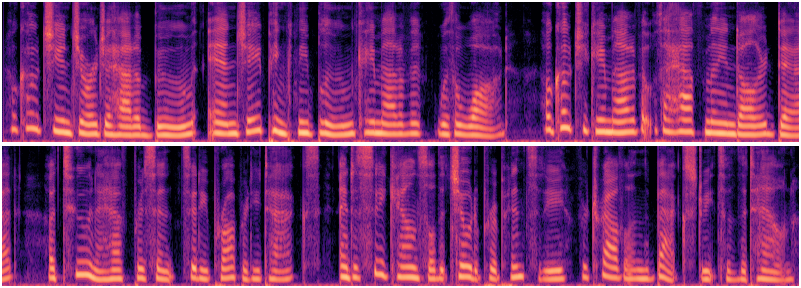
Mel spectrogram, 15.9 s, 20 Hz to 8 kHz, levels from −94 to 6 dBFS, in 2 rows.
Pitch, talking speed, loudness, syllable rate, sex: 205 Hz, 205 wpm, -15 LUFS, 5.0 syllables/s, female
